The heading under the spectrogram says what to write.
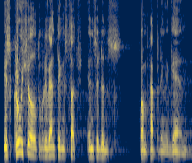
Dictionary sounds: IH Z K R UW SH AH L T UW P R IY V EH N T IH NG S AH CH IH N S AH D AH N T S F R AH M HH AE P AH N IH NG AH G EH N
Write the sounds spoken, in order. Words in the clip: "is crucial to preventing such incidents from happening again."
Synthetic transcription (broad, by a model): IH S K R UW SH AH L T UW P R IY V EH N T IH NG S AH CH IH N S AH D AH N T S F R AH M HH AE P AH N IH NG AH G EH N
